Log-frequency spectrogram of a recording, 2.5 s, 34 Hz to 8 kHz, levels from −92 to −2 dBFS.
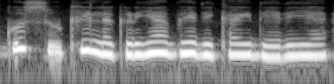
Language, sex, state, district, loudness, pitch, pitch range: Hindi, female, Maharashtra, Mumbai Suburban, -11 LUFS, 235 Hz, 220-255 Hz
